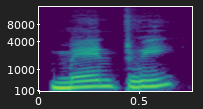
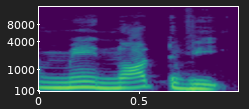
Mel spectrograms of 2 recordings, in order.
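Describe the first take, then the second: First: May not is contracted, rhyming with paint. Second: May and not are said as separate words.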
